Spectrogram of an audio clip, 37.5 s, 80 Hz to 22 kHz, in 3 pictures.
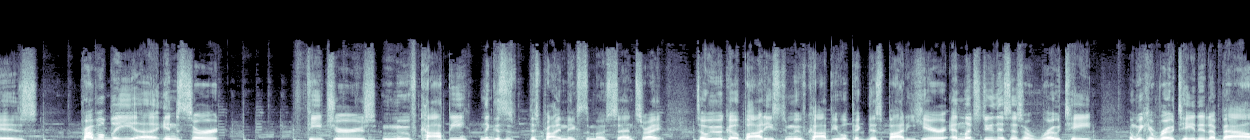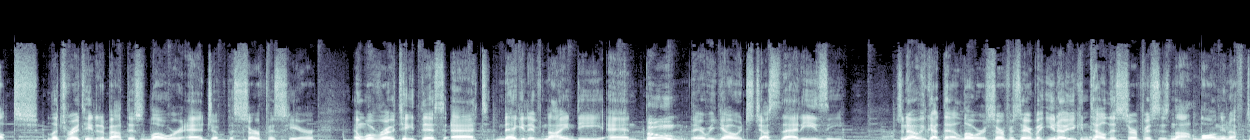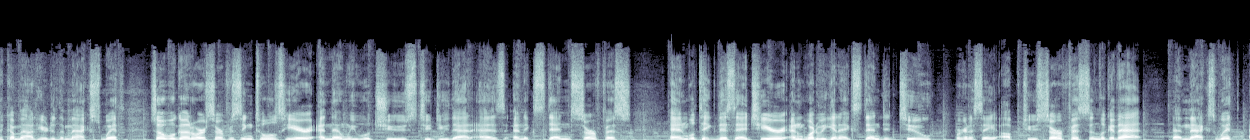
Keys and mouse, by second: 1.2 click, 3.3 click, 5.4 click, 6.8 click, 8.1 click, 10.0 click, 14.2 click, 16.4 click, 17.1 KP_Subtract, 17.3 KP_9, 17.4 KP_0, 17.6 KP_Enter, 18.7 KP_Enter, 20.0 click, 30.3 click, 32.3 click, 35.1 click, 36.3 click.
